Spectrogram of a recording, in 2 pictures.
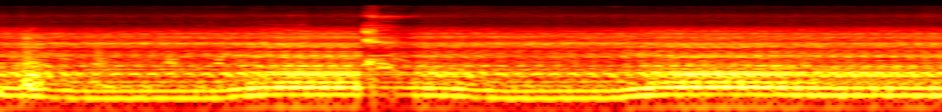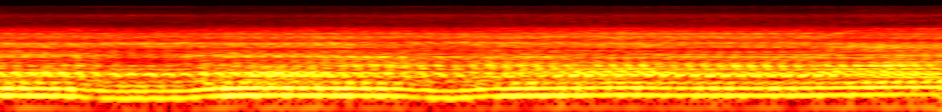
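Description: Heavy diesel idle with an uneven, lumpy pulse, roughly four beats a second, that rises and falls: weak compression making it run rough.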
